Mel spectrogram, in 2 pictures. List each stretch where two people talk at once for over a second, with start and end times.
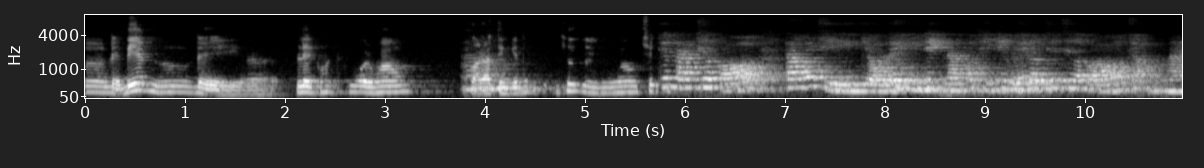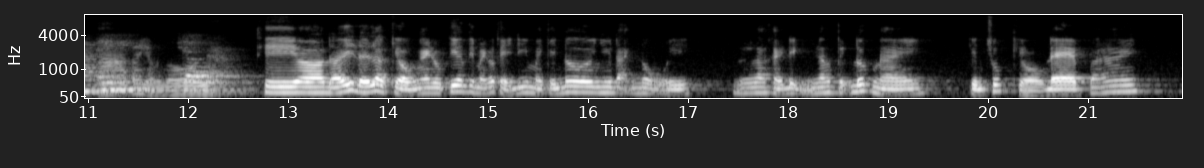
none

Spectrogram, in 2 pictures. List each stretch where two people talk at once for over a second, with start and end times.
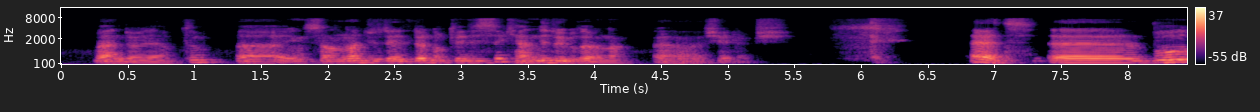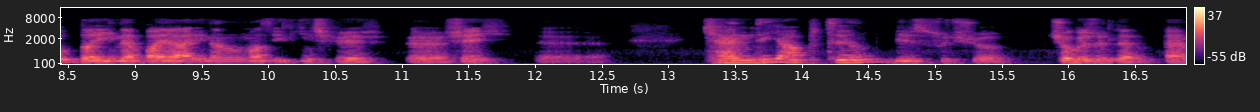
none

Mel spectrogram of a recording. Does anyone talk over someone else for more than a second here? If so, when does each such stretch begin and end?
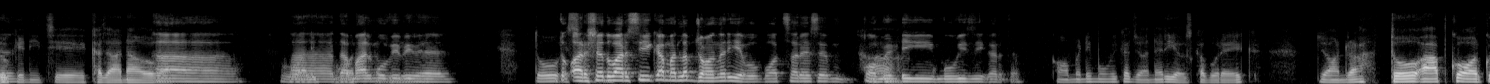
2.9-4.3

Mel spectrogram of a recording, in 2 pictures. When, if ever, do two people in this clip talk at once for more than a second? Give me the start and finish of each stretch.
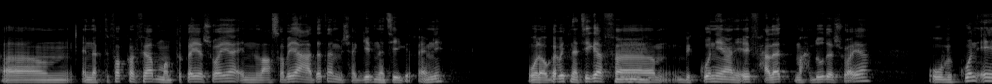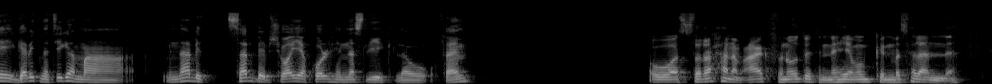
none

